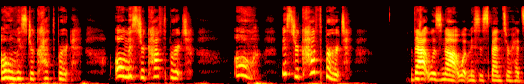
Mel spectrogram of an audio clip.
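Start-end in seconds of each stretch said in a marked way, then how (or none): 0.0-5.3 each cry higher and more breathless with wonder; rising rapture. A narrator's reading. Girl calling to Matthew, climbing in rapt wonder. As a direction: build the awe with every repeat. Anne's rapturous repeated exclamation.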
